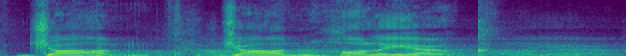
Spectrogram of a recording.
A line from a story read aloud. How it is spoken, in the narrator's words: shouted with all the power of my lungs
